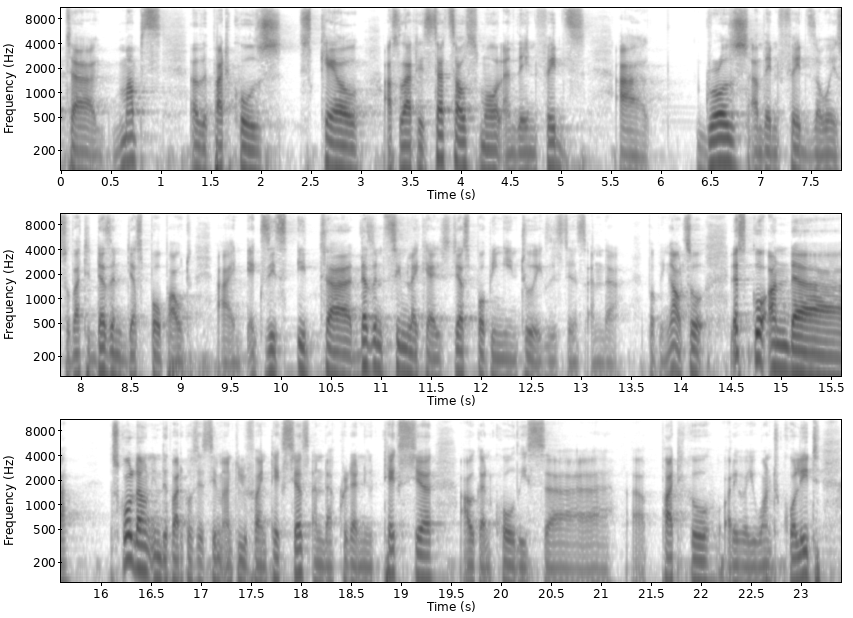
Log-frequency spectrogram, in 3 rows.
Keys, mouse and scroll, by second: 12.8-14.1 scroll down 5, 14.1 scroll down 6, 14.8-15.7 scroll down 5, 17.9-18.8 scroll down 1, 18.8-19.3 drag, 19.3-19.9 scroll down 1, 19.9-23.0 drag.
